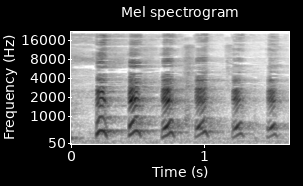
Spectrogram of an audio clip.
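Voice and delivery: bright high laugh bursting out; real laugh, high and quick; high burst of laughter. Real, not acted. Laughing at friend's dig.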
